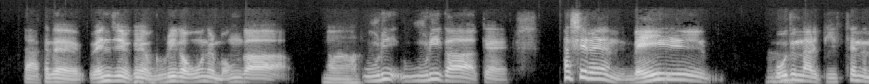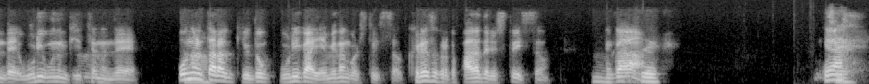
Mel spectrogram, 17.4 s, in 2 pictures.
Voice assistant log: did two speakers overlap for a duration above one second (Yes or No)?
No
